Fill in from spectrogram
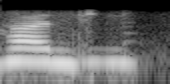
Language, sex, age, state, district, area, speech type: Punjabi, female, 18-30, Punjab, Shaheed Bhagat Singh Nagar, rural, conversation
